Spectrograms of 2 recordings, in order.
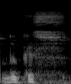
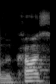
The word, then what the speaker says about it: Lucas: L U C A S. Some people refer to it as Lucas or Lucas numbers. Uh the guy was French, so I'm pretty sure it's pronounced Luca, but whatever.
